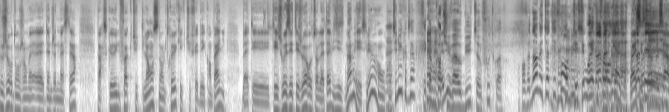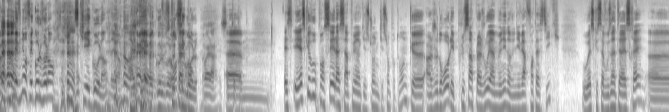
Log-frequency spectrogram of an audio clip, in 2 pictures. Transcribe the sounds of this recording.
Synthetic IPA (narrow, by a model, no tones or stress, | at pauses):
t̪uʒuʁd̪ɔ̃ʒɑ̃maød̪ɑ̃nʒɔnmast̪œʁ | paʁsə̥kəynfwakə̥t̪yt̪əlɑ̃sd̪ɑ̃lət̪χykekə̥t̪yfɛd̪ekɑ̃paɲ | bat̪et̪eʒwəzet̪eʒwœʁot̪uʁd̪əlat̪ablild̪iznɔ̃mɛsɛbjɛ̃ɔ̃kɔ̃t̪inykɔmsasɛɔmkɑ̃t̪yvaobyt̪ofut̪kwa | ɔ̃pɑ̃fɛnɔ̃mɛt̪wat̪ɛfɔ̃obytt̪wɛt̪ifɔokazwɛ̃sɛaɛsawmɛvəneɔ̃fɛɡolvɔlɑ̃səisəkʲiɛɡolɛ̃d̪ajœʁaeeavɛk̚ɡolvɔl̃saɛɡolvwalasøm | ɛseɛskəvupɑ̃seːlasɛt̪ɛ̃pøk̬ʲɛst̪jɔ̃ynkʲɛst̪jɔ̃puʁt̪ulmɔ̃d̪̚kəɛ̃ʒød̪əʁolɛplysɛ̃plaʒweaməned̪ɑ̃zynivɛʁfɑ̃t̪ast̪ik | uɛskəsavuzɛ̃t̪eʁɛsχɛø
